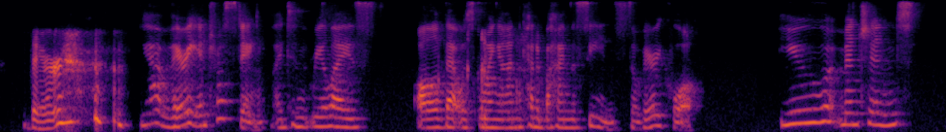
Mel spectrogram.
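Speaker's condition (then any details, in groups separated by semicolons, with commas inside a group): No condition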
